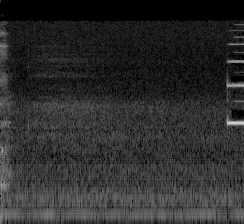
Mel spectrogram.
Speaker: yeah it's shorted directly to this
